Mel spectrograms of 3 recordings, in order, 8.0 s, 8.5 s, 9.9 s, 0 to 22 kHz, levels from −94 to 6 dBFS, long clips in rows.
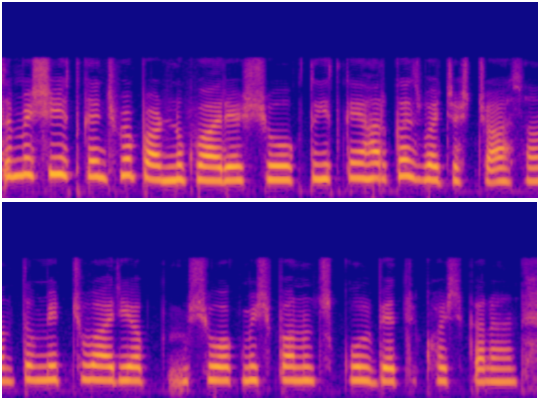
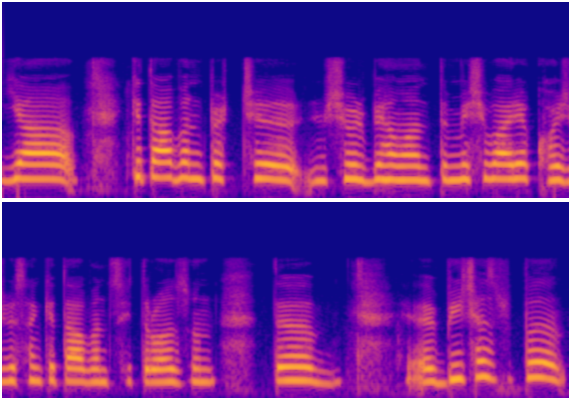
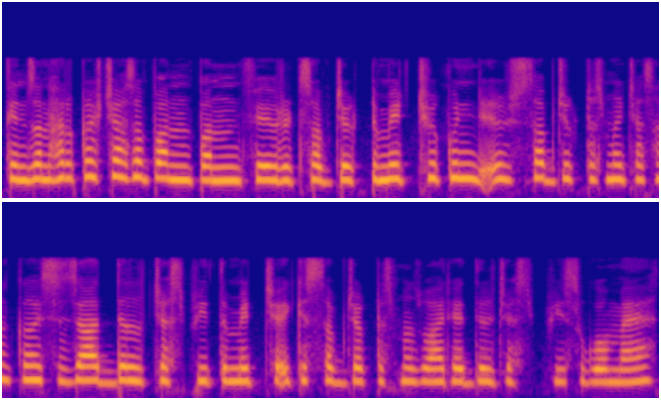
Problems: constant background noise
